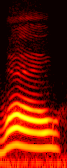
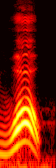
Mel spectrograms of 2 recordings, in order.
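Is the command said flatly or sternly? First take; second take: flatly; sternly. First: The command is said in a flat, unchanging tone. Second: The command is said in a firm, stern tone. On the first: The horse will tune it out and ignore it. The speaker calls it wrong. "you don't change your tone of voice" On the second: The horse knows exactly what is expected. The speaker calls it right. "You can be that stern"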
